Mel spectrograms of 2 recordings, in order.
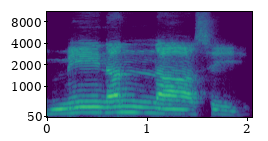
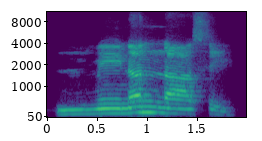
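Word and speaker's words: من الناس: So separately, the word was min, al, nasun. But by the combination, we skip the sound of alif, we skip the sound of lam here. And to make it fast pronunciation, minan nasi.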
